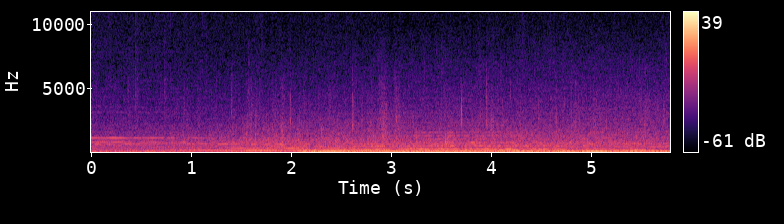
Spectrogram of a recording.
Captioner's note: sirens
